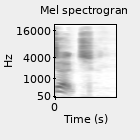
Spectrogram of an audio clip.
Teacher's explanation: the sound starts with a complete blockage of air flow like a stop but then the closure opens slightly to allow air to escape with friction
